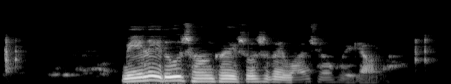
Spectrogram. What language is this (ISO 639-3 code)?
zho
